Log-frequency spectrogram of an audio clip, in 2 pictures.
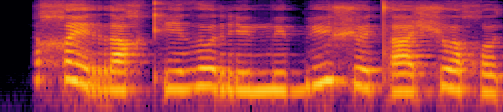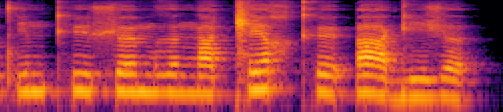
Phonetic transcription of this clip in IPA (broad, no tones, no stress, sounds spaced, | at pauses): χ e r a χ kʼ i ð ʊ r y m y b y ʃ ø tʼ a ʃ ʊ χ u tʼ i m kʰ y ʃ œ m ɣ ə ŋ a ǁ e χ kʰ ø ʔ a ɡ i ʒ ə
